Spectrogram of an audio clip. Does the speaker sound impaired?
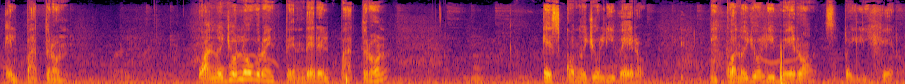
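Yes: laryngectomy after throat cancer, esophageal speech; had to relearn to speak with voz serismofónica after surgery.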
